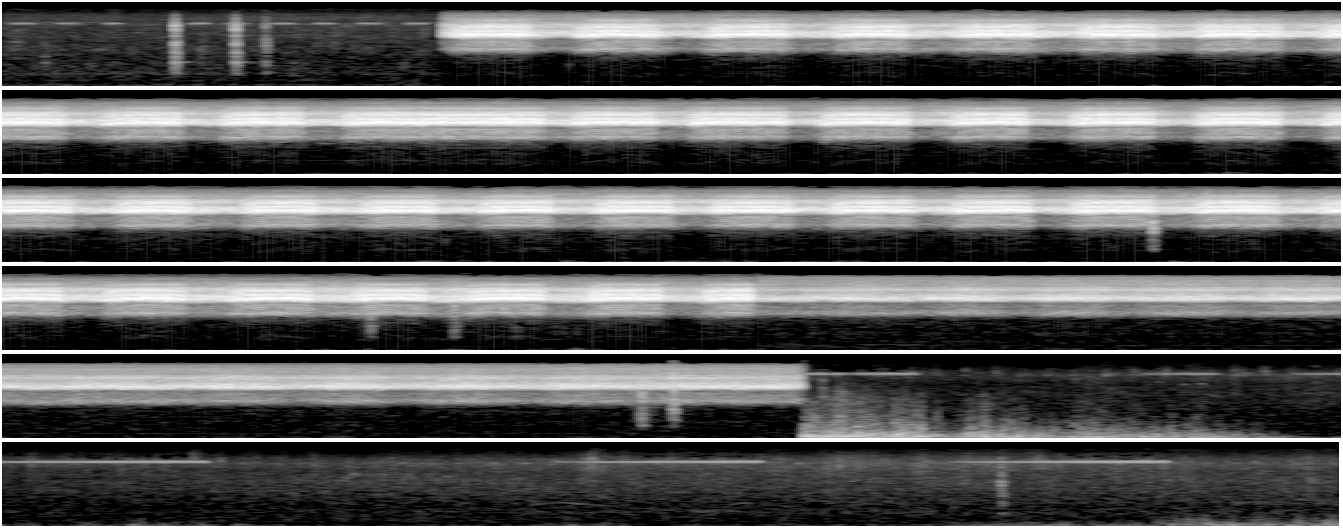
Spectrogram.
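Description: A cicada singing: a loud, high buzz starts suddenly about two seconds in and pulses about twice a second. It then runs on as a steady buzz for a few seconds and cuts off suddenly. A brief low rumble follows as it stops.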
